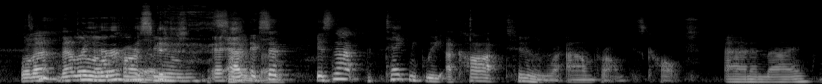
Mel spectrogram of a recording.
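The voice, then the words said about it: Female Southern belle accent. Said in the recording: “your southern accent was good with that one. Your southern bell. ... bring her back out ... female southern accent”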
